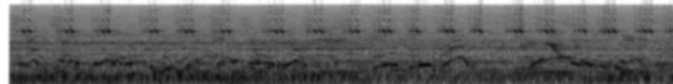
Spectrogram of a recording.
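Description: A cicada produces a high, rasping buzz broken into short, regular pulses, several each second. Faint lower voices, like people talking, murmur in the background.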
